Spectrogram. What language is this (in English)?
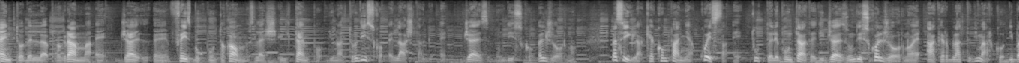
Italian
